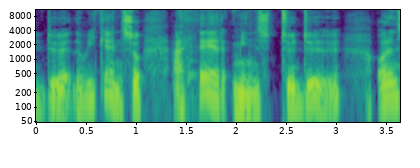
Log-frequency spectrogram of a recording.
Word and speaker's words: hacer: Hacer. Now, hacer is spelled H-A-C-E-R. And if you're in Latin America, you'd be saying hacer.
